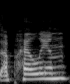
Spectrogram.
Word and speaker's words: Aphelion: Okay, it's Aphelion, like the astronomical term.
